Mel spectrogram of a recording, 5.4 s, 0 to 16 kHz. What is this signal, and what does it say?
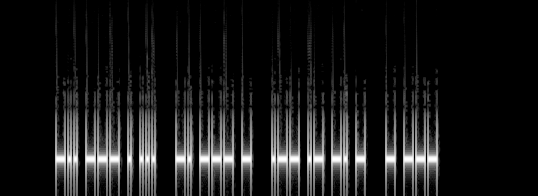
Morse code, heard as a keyed tone, about 40 wpm, 700 Hz. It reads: DOES NOT WANT TO
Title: Sets of 4 Words 40wpm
